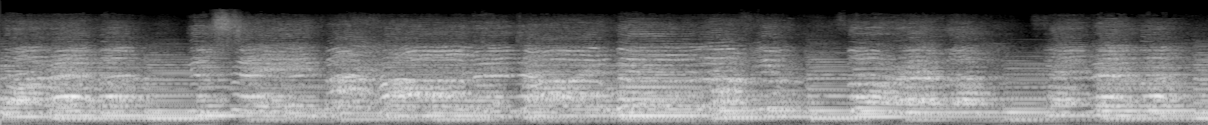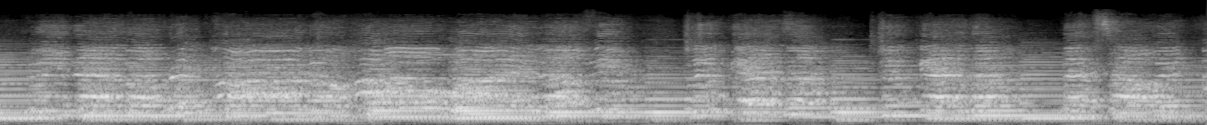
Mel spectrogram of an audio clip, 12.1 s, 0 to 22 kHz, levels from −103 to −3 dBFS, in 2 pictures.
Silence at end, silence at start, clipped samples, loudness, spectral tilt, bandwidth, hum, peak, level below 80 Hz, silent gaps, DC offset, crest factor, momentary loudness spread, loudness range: 0 s; 0 s; under 0.1%; -18 LUFS; -5.5 dB/octave; 12 kHz; none; -4 dBFS; -62 dBFS; none; under 0.1%; 14 dB; 5 LU; 1 LU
